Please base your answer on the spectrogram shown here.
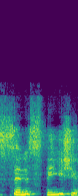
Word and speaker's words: synesthesia: It's about a woman with a condition known as synesthesia.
